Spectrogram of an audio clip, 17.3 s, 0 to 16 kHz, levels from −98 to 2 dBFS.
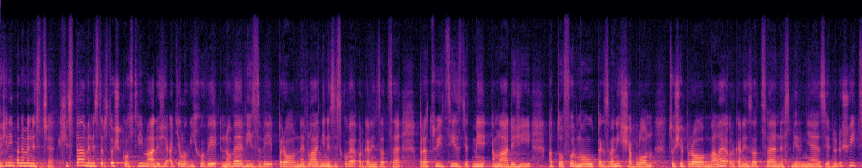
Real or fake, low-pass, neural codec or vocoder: fake; 14.4 kHz; autoencoder, 48 kHz, 128 numbers a frame, DAC-VAE, trained on Japanese speech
